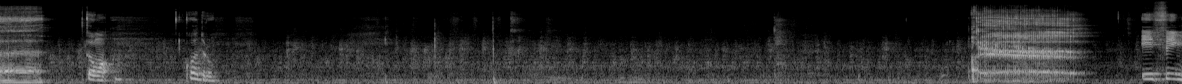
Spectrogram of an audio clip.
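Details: Loud, long, voice-like rumbling belches separated by room noise and music, during a burping competition match; deliberate competitive burping.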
